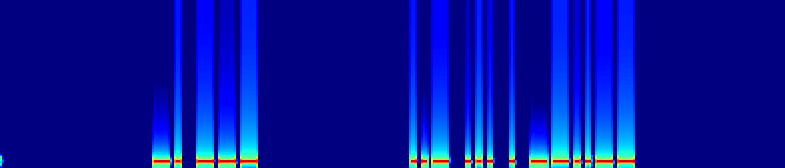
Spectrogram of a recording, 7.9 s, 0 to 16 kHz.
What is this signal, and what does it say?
Morse code, heard as a keyed tone, about 22 wpm, 700 Hz. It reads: NO USE,
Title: 4x Word-Spacing - Sentences from Top 500 Words - 22wpm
